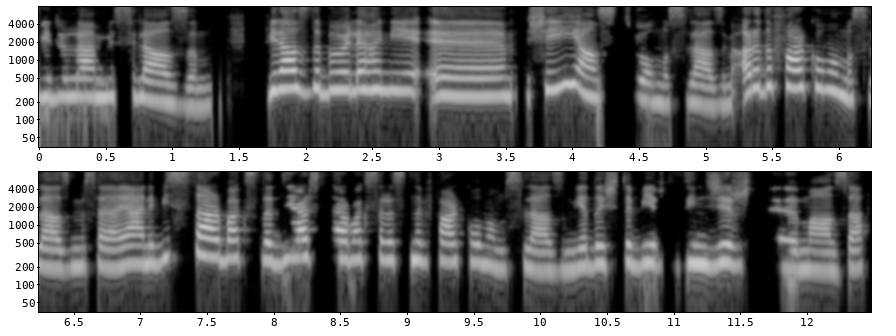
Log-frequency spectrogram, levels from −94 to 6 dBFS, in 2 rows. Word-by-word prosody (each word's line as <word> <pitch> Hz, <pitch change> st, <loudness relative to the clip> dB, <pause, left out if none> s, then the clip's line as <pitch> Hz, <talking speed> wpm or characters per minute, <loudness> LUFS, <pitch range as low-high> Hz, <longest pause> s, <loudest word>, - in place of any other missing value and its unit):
belirlenmesi 245 Hz, 0 st, -1 dB
lazım. 185 Hz, -6 st, -1 dB, 0.4 s
Biraz 330 Hz, +1 st, +6 dB
da 340 Hz, -5 st, 0 dB
böyle 320 Hz, +1 st, +3 dB
hani, 320 Hz, -1 st, +1 dB, 0.3 s
eee, 250 Hz, -1 st, +1 dB
şeyi 330 Hz, +9 st, 0 dB
yanıstıyor 245 Hz, -, 0 dB
olması 195 Hz, 0 st, -9 dB
lazım. 180 Hz, -1 st, -4 dB
Arada 350 Hz, +1 st, +2 dB
fark 355 Hz, -1 st, +5 dB
olmaması 260 Hz, -10 st, -2 dB
lazım 195 Hz, 0 st, -2 dB
mesela. 205 Hz, -1 st, -4 dB
Yani 230 Hz, +2 st, 0 dB
bir 285 Hz, -, -3 dB
Starbucks'la 280 Hz, -5 st, +3 dB
diğer 280 Hz, +2 st, +4 dB
Starbucks 275 Hz, -1 st, -2 dB
arasında 260 Hz, 0 st, -4 dB
bir -, -, -12 dB
fark 250 Hz, -1 st, 0 dB
olmaması 210 Hz, -4 st, -7 dB
lazım 180 Hz, 0 st, -5 dB
ya 210 Hz, +1 st, -4 dB
da -, -, -1 dB
işte 230 Hz, 0 st, -4 dB
bir 235 Hz, 0 st, -2 dB, 0.2 s
zincir, 230 Hz, -1 st, 0 dB, 0.3 s
eee, 185 Hz, -, -1 dB
mağaza 180 Hz, 0 st, -4 dB
245 Hz, 160 wpm, -22 LUFS, 205-280 Hz, 0.4 s, Biraz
